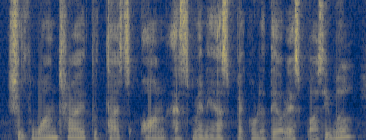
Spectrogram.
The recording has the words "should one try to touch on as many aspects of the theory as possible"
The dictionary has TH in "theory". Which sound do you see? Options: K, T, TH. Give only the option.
T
